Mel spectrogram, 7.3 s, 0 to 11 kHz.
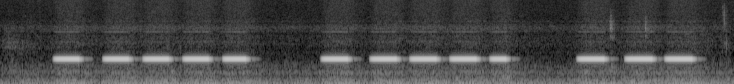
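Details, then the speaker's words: Pure-tone audiometry at 1,000 Hz in a young female patient: short, steady single-pitch beeps in groups of three to five with gaps, going down 10 and up 5 dB to confirm a threshold of 0 dB HL. "So I would go down 10. I present again. I go up 5 until she hears it."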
